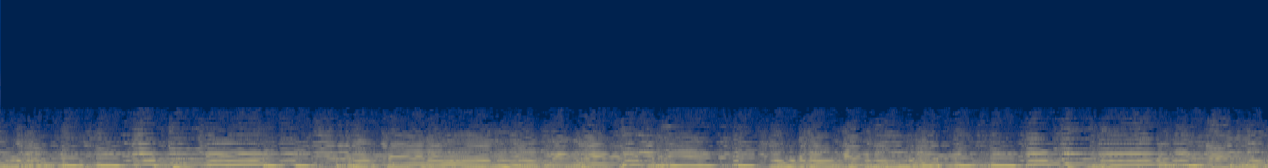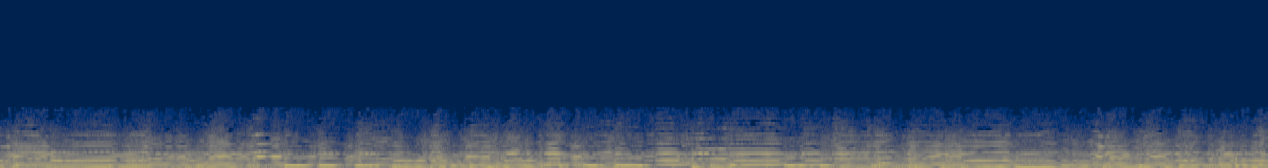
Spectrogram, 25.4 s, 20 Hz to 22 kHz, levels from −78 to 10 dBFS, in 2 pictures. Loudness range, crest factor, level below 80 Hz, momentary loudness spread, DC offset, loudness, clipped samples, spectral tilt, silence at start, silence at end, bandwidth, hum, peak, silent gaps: 1 LU; 14 dB; -60 dBFS; 3 LU; 0.3%; -21 LUFS; under 0.1%; -5.5 dB/octave; 0 s; 0 s; 8 kHz; none; -6 dBFS; none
